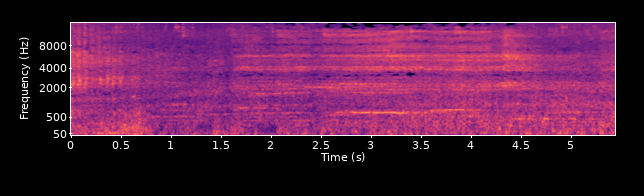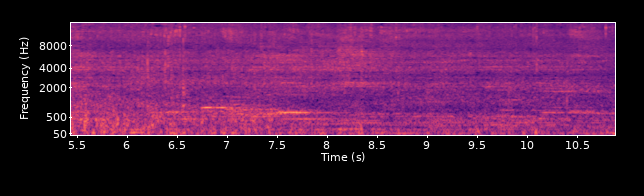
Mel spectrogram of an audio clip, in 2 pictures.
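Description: Passing road traffic: car engines and tyre noise, with a steady low rumble that swells and eases as vehicles go by.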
